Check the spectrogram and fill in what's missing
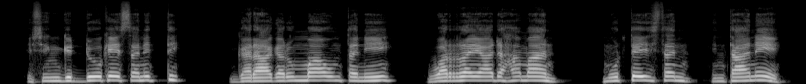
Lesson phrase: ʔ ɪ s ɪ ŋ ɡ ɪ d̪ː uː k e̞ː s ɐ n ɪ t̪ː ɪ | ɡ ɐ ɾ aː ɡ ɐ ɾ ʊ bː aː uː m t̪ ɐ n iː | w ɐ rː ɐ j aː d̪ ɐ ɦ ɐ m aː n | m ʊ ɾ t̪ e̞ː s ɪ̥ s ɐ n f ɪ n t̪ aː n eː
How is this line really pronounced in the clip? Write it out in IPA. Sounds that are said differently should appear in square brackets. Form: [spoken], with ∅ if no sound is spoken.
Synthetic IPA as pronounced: ʔ ɪ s ɪ ŋ ɡ ɪ d̪ː uː k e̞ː [sː] ɐ n ɪ t̪ː ɪ | ɡ ɐ ɾ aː ɡ ɐ ɾ ʊ [mː] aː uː m t̪ ɐ n iː | w ɐ rː ɐ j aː d̪ ɐ ɦ ɐ m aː n | m ʊ ɾ t̪ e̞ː s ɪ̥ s ɐ n [h] ɪ n t̪ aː n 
